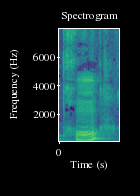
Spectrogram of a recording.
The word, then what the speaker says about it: prends: terminaison ok donc toujours prend on ne prononce pas le D le S SAF qu'il faut toujours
